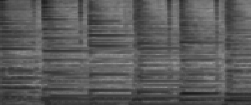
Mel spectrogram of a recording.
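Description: A rondalla ensemble of classical guitars playing an instrumental passage without singing: plucked and strummed notes carrying a melody over lower accompaniment.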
